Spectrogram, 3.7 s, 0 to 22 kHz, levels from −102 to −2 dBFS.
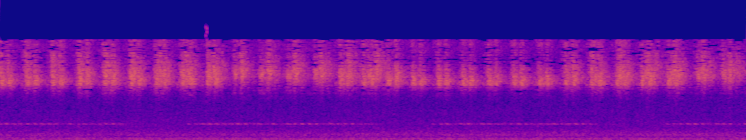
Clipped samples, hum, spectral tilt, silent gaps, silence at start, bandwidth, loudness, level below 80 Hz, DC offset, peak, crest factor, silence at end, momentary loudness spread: under 0.1%; none; -0.5 dB/octave; none; 0 s; 16 kHz; -43 LUFS; -88 dBFS; under 0.1%; -30 dBFS; 16 dB; 0 s; 3 LU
